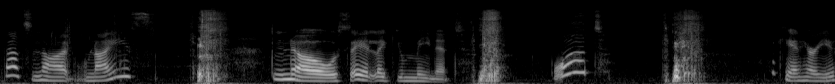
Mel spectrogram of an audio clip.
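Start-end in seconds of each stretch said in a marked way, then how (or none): 5.5-8.3 mock surprise. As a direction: pretend you can't hear the dog. Mock not hearing dog's bark.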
